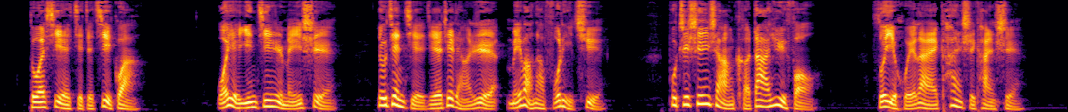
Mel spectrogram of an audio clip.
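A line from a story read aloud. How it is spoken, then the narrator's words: Laughing. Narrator (Chinese): 宝玉笑道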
